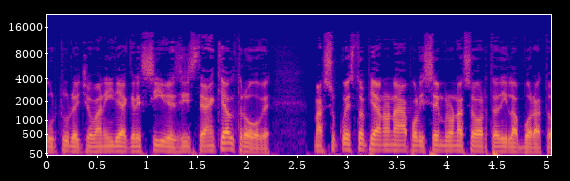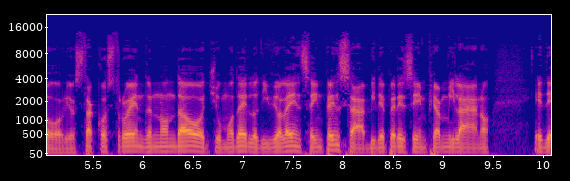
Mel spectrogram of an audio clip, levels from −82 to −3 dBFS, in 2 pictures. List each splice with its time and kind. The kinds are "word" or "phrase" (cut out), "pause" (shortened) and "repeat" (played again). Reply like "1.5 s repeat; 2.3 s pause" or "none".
none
